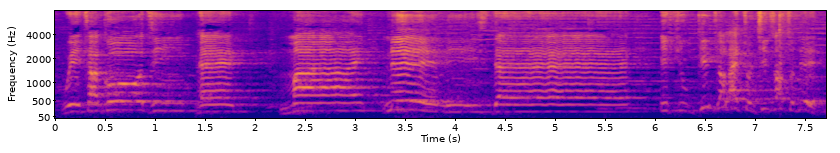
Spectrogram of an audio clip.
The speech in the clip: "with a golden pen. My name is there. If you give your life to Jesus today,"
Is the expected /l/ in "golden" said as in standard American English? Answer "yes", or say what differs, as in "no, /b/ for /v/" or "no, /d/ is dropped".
no, /l/ is dropped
